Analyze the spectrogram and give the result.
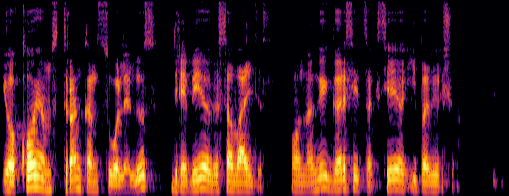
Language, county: Lithuanian, Kaunas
